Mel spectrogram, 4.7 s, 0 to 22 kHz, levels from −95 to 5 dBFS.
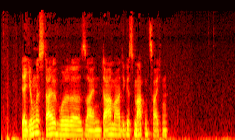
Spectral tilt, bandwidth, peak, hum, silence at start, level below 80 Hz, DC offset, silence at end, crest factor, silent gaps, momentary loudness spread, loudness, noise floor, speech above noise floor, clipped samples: -5.5 dB/octave; 16.5 kHz; -2 dBFS; none; 0.1 s; -46 dBFS; under 0.1%; 0.15 s; 18 dB; none; 9 LU; -20 LUFS; -53 dBFS; 35 dB; under 0.1%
